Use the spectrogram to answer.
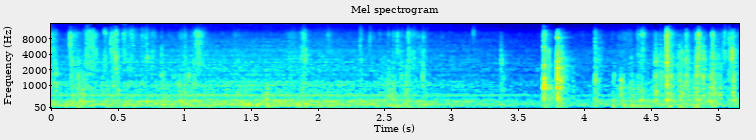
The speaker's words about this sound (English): I'm just going to cut the bag open. It's a lot easier than messing around with it. I cut the bag.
